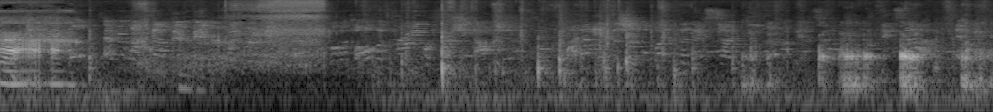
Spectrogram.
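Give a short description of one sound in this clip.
Small dogs scuffle and growl playfully.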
